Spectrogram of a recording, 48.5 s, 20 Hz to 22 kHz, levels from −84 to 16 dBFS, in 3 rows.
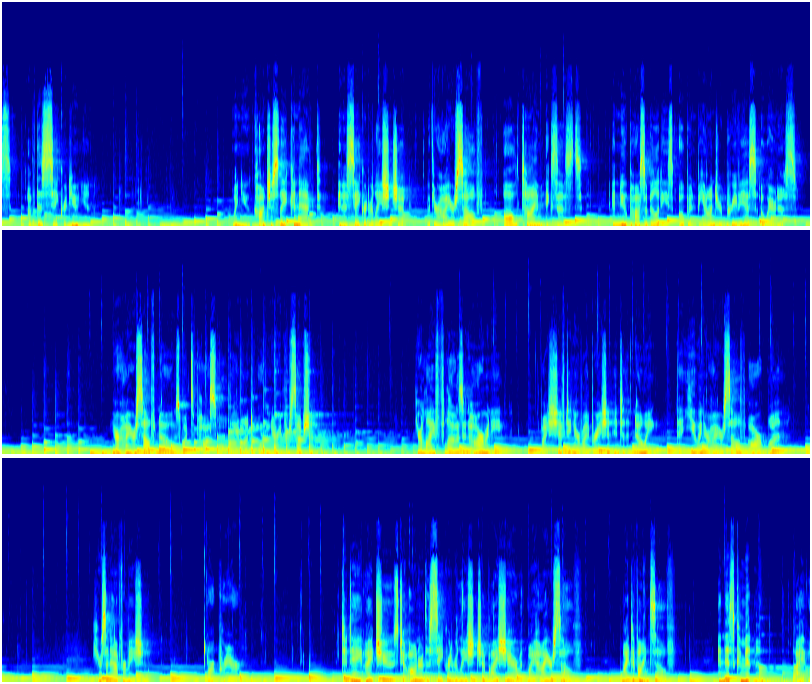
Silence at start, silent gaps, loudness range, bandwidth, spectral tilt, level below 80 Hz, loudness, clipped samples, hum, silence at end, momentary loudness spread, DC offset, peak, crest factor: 0 s; none; 5 LU; 13 kHz; -4 dB/octave; -40 dBFS; -20 LUFS; under 0.1%; none; 0 s; 12 LU; under 0.1%; -2 dBFS; 18 dB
